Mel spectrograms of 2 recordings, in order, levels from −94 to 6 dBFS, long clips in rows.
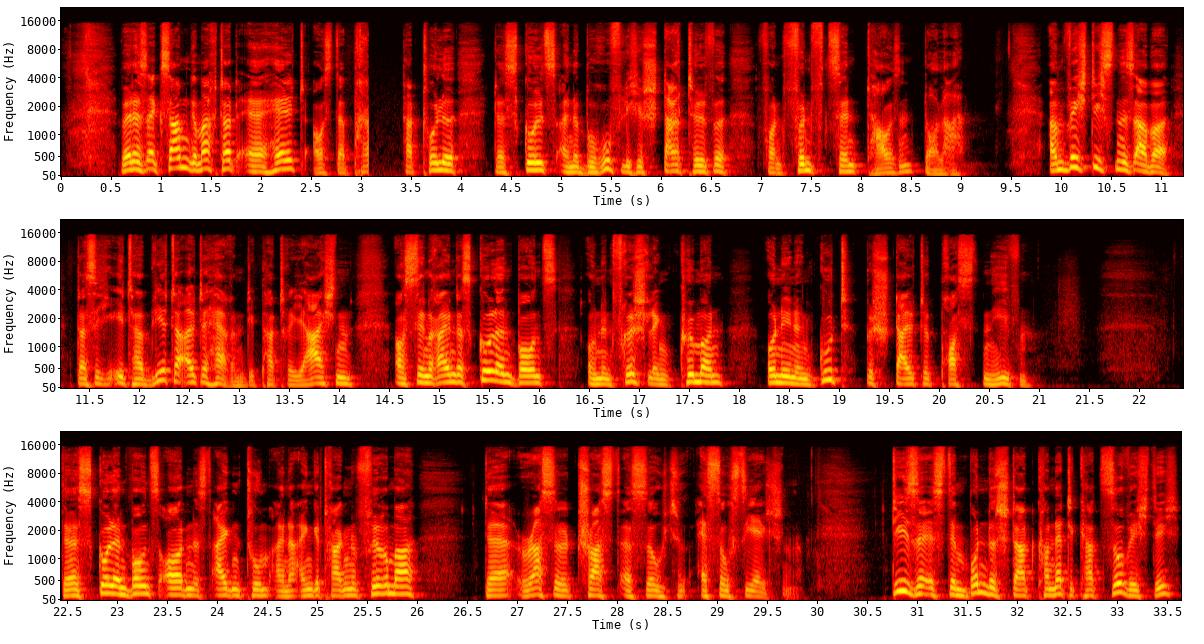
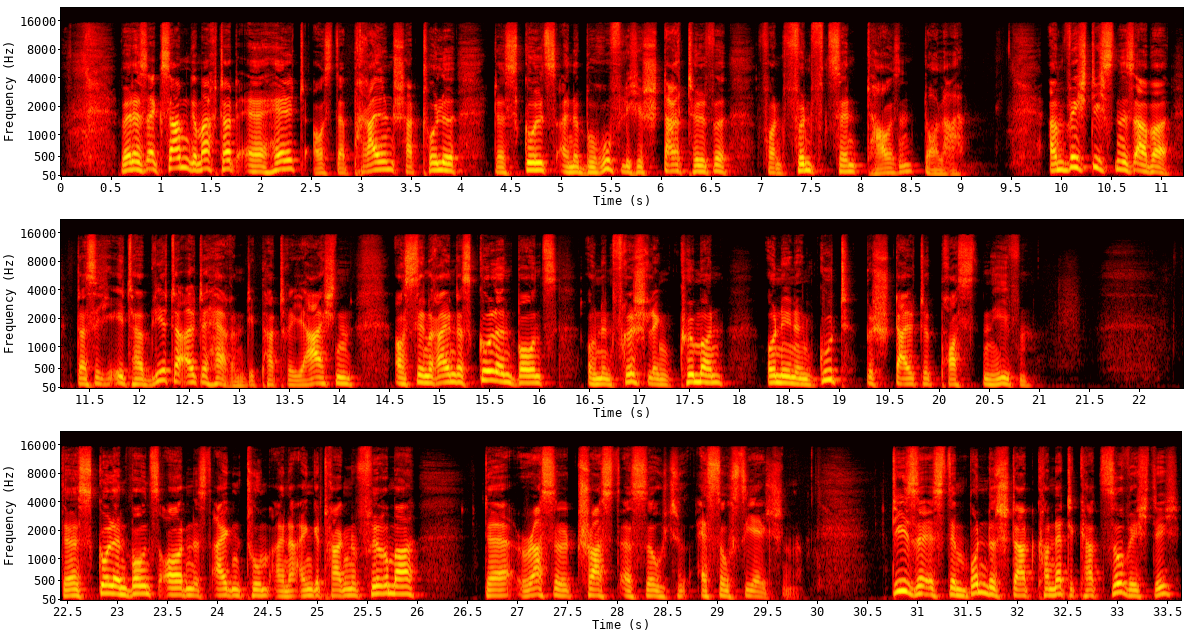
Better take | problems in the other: second | audio cutting out; at 3 s

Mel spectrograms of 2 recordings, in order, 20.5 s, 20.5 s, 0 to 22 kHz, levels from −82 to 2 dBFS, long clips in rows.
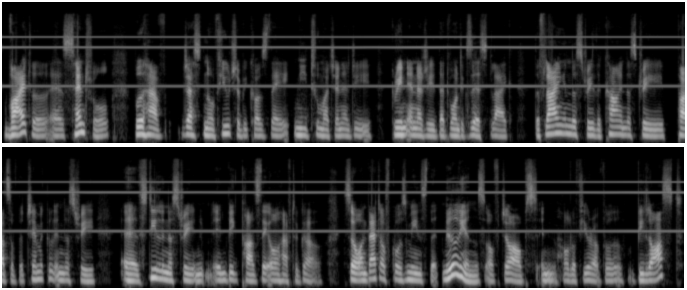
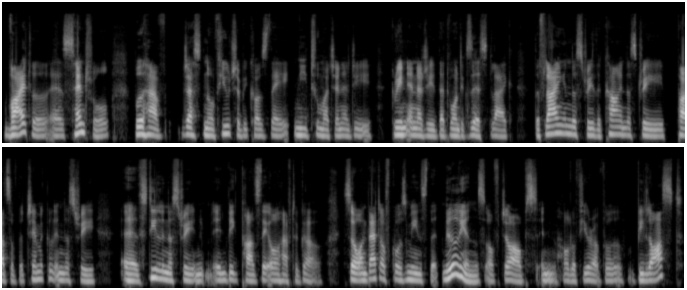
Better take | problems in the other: second | high-pitched whine; loud; throughout; 6.5 kHz, 9 dB below the speech

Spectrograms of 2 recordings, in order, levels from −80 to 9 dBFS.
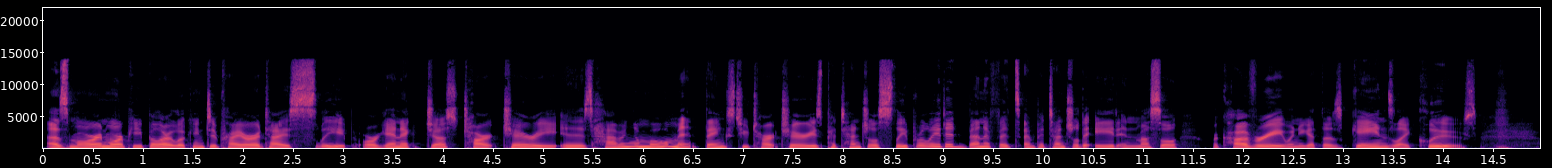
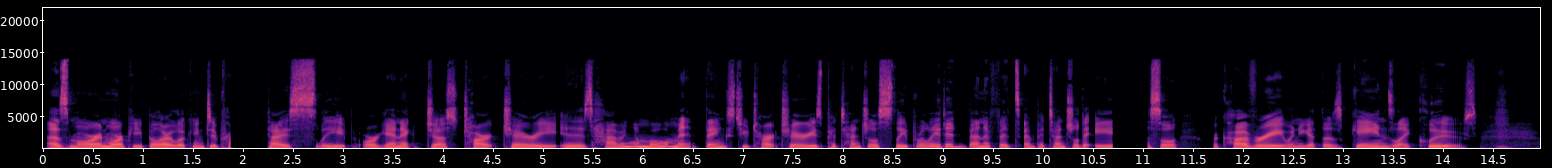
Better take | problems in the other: first | audio cutting out; at 2 s and at 11 s

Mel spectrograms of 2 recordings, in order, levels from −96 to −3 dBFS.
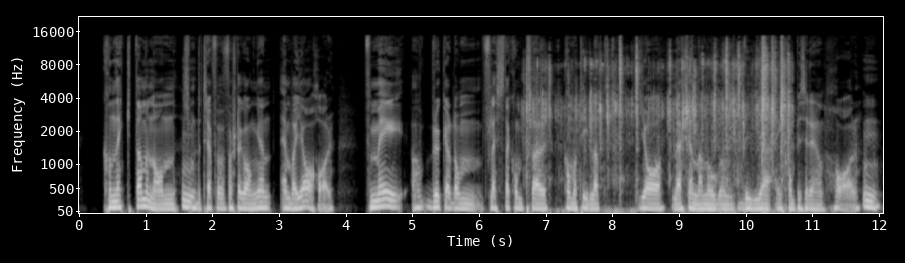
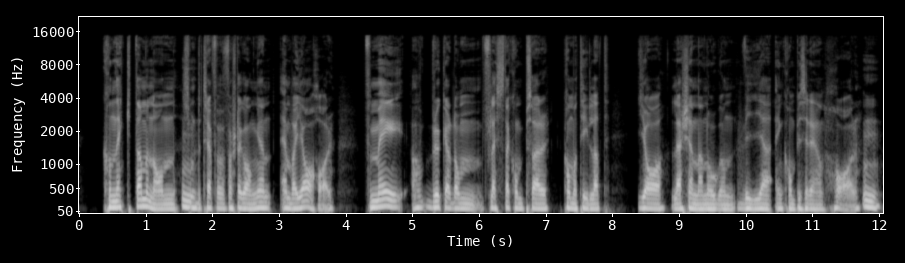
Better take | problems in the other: second | keyboard typing; loud; from 6.5 to 11 s; peak 2 dB above the speech

